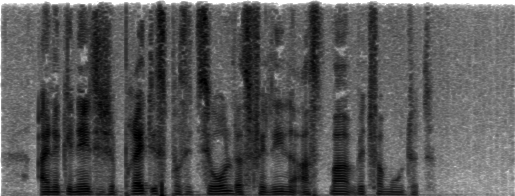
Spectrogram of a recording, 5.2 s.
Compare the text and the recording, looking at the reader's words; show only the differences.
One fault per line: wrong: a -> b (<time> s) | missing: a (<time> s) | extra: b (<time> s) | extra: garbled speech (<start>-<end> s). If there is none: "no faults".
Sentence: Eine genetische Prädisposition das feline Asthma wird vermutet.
no faults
